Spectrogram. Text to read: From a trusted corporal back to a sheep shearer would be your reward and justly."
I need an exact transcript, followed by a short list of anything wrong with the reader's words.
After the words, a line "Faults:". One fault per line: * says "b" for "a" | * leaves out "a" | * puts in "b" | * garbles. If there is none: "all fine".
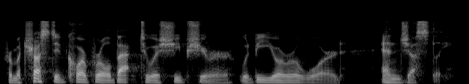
From a trusted corporal back to a sheep shearer would be your reward and justly."
Faults:
all fine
